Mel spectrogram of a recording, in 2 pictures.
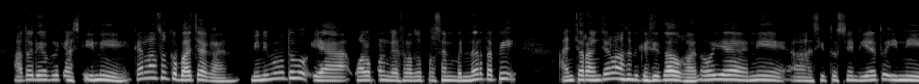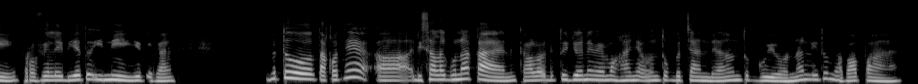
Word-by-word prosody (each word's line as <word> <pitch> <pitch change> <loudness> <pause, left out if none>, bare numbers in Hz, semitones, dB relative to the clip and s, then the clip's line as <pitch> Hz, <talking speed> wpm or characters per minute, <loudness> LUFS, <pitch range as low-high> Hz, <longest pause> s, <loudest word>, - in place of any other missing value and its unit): "atau 190 +3 -3
di 215 - +1
aplikasi 210 -2 -2
ini." 185 -6 +2
Kan 255 - -3
langsung 290 -1 -2
kebaca 215 -3 +3
kan. 150 +1 -3
Minimum 225 +9 0
tuh, 295 -1 +1
ya, 180 -2 0
walaupun 195 +1 -1
nggak 180 - 0
100% 185 +1 -2
benar 180 +6 +2
tapi 240 +2 -3 0.4
ancer-ancer 205 +4 +2
langsung 240 -4 +3
dikasih 195 -2 +2
tahu 210 -1 +7
kan? 160 -2 +1
"oh, 210 - +2
ya 220 -2 +3
nih," 195 -3 0
eee, 175 -5 -5
"situsnya 195 +1 -4
dia 190 +2 +1
tuh 225 - 0
ini, 195 -4 +3
profilnya 190 +2 -2
dia 205 +3 +2
tuh 235 +1 -2
ini." 210 -4 +3
Gitu 175 -1 -4
kan? 165 +1 -2 0.9
Betul. 265 +1 +3
Takutnya, 215 - -2
eee, 185 0 -2
disalahgunakan. 215 -4 0
Kalau 185 +1 -2
di 195 - -5
tujuannya 215 0 0
memang 200 -1 0
hanya 190 -1 -1
untuk 190 +1 -3
bercanda, 175 -3 -1
untuk 200 +1 -2
guyonan, 170 +4 +1
itu 230 +5 -5
nggak 210 - -3
apa-apa. 165 -3 -3
195 Hz, 165 wpm, -23 LUFS, 180-215 Hz, 0.9 s, tahu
